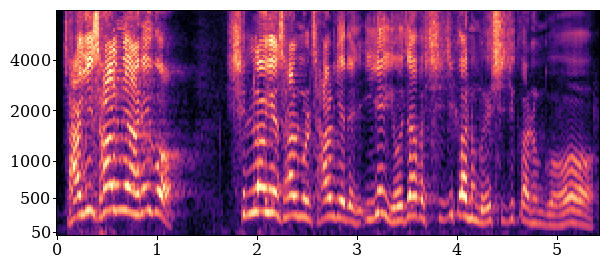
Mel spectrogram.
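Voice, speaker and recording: A male pastor, preaching a lively sermon and acting out little voices. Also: extremely high pitch. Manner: animated, acts out voices, asks the congregation questions.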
